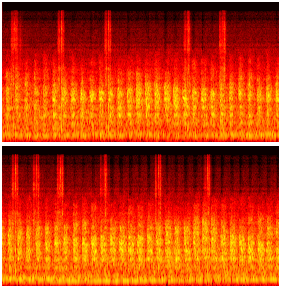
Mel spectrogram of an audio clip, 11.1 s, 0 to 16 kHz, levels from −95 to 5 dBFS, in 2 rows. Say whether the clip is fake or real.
fake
